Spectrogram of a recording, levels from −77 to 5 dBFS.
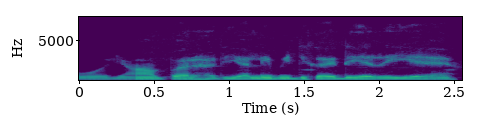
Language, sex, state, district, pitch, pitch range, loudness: Rajasthani, male, Rajasthan, Churu, 125 Hz, 125-130 Hz, -24 LUFS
